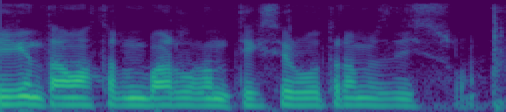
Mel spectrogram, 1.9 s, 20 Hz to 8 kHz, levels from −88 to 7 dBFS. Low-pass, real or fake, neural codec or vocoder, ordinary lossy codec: 7.2 kHz; real; none; none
